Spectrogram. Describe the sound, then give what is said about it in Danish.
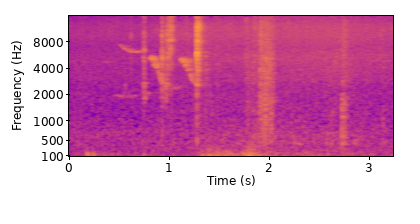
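Solvej, a female blackbird, one of a pair, gives a few short, high chirps and whistled notes in quick bursts, moderately faint, with soft outdoor rustling and low background rumble and no talking. “Solvej, det er vores solsorte hund. Vi har et par, Solvej og Skallenæb.”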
